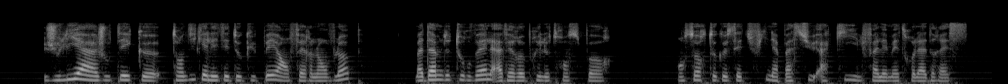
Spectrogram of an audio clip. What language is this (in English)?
French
